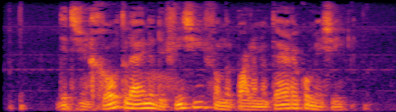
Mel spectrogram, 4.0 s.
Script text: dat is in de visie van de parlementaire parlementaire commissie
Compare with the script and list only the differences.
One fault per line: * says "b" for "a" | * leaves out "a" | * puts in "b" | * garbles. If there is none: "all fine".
* says "dit" for "dat"
* puts in "grote lijnen"
* leaves out "parlementaire"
